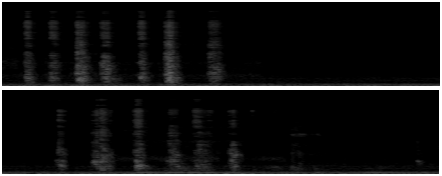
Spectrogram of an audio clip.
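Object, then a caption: Pen nib on paper notebook page. A blue pen nib scratches across the page of an open white paper notebook resting on a wooden table as Chinese characters are written. Thirteen short, bright, raspy strokes fall in two quick clusters separated by a pause of about two and a half seconds. A steady low hum runs underneath throughout.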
